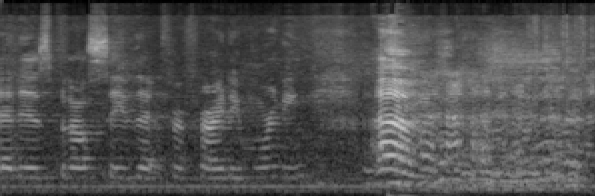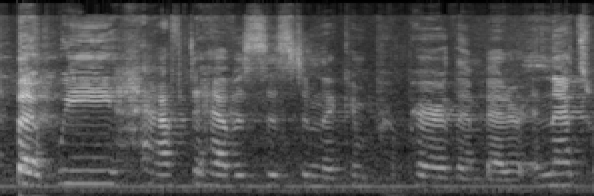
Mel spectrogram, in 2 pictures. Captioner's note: audience laughs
